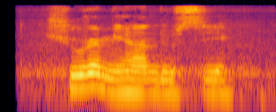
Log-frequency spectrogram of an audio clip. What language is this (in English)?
Persian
